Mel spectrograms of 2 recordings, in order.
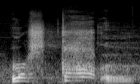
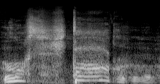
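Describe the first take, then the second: First: Said in the usual way. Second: Slow, breathy whisper of the phrase. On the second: Real, not acted. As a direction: drop to an intense whisper. Preacher repeats key phrase. (langsam geflüstert)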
